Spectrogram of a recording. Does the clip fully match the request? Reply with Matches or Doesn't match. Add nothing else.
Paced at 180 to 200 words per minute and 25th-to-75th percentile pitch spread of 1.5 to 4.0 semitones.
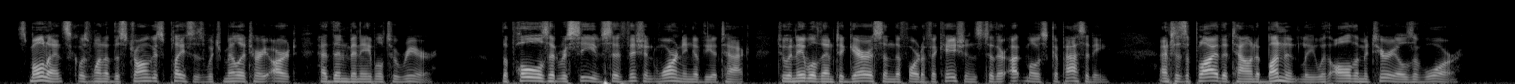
Matches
